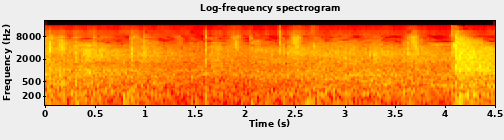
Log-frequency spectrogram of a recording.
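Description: Children's indoor football play on a sports-hall floor: a football kicked and bouncing in scattered thuds over the noise of running feet, with a louder sudden burst about four seconds in.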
